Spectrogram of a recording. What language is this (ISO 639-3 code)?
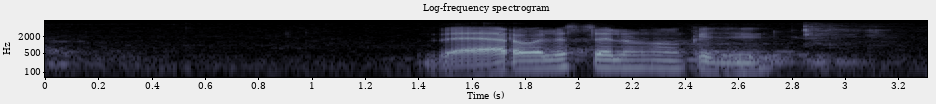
mal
